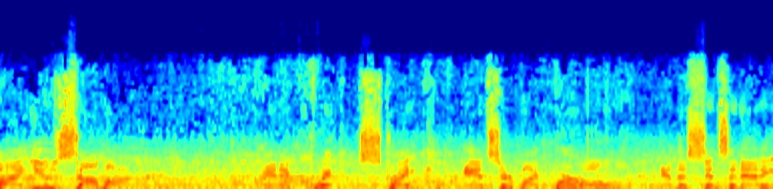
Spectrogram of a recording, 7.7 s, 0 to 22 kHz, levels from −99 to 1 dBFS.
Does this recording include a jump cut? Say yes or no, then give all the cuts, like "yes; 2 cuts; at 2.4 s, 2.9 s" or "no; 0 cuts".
no; 0 cuts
